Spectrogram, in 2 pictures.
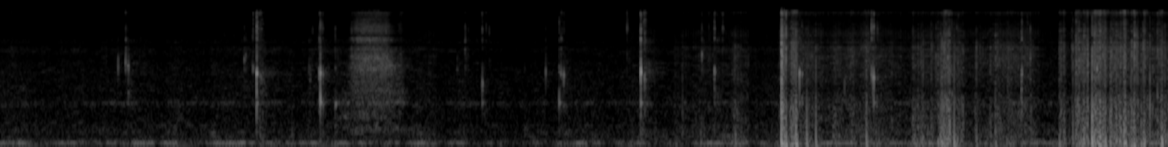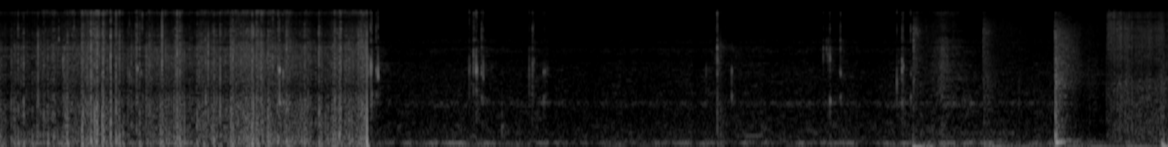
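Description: Close-up chewing and crunching of a deep-fried snack, with scattered small crunches and a dense stretch of loud crunching from about five to ten seconds in. A low steady hum runs underneath.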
